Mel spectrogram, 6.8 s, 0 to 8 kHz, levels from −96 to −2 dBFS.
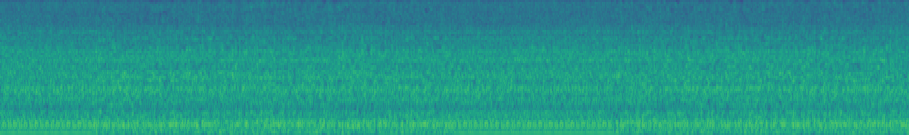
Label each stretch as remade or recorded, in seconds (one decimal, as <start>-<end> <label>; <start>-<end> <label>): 0.0-0.7 recorded; 0.7-3.4 remade; 3.4-4.6 recorded; 4.6-6.8 remade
